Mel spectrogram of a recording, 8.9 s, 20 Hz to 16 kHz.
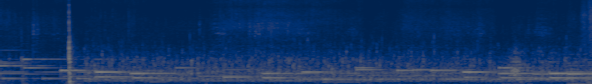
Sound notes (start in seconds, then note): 2.3 bubbling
